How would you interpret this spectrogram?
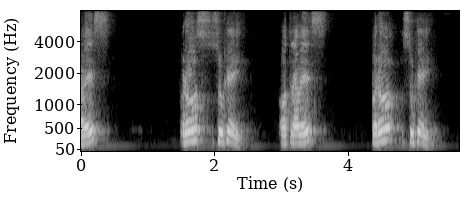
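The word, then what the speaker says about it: προσευχή: significa oración cómo se pronuncia esta palabra se pronuncia pero su hey otra vez pero hey otra vez pero sugey y qué significa la palabra oración y que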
